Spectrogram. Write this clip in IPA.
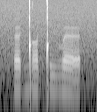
ɛ ɡ͡ǃ ɐ ǃ i v ɛ

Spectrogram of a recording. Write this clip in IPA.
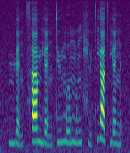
m ɥ ɛ̰˨˩ n t͡sʰ ä˦ m j ɛ̰˨˩ n t̪ y˨˦ m ɤ˨˦ m ʊ˨˦ ŋ ɕ y̰˨˩ t̪ʰ j ä˥˨ t̪ʰ j ɛ˩ n

